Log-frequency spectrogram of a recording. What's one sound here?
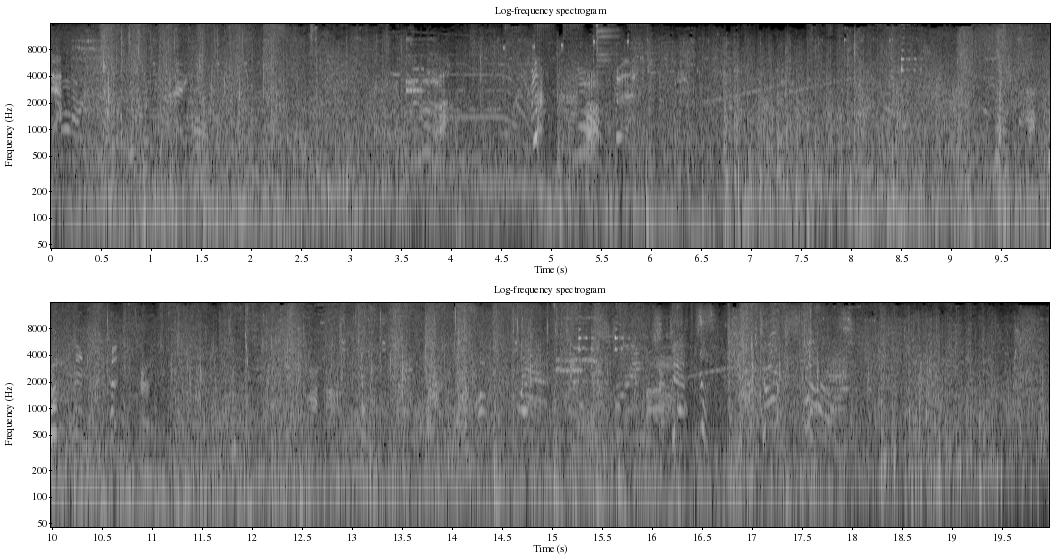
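Rapid energy blasts and gunfire crackle and boom.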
